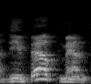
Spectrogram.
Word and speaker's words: development: で読み方がデベロプメントと言いますデベロンで大事なのは何個かってまずアクセントここにきますベの上デメントていう感じでまず意味行っ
